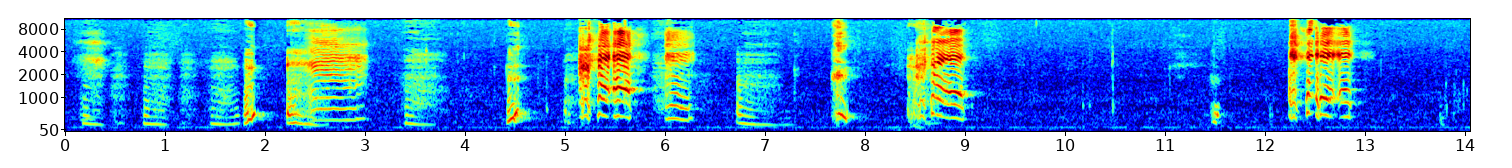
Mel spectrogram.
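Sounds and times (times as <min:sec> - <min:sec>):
baby laughing: 0:05.1 - 0:06.3, 0:08.5 - 0:09.1, 0:12.2 - 0:13.0.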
